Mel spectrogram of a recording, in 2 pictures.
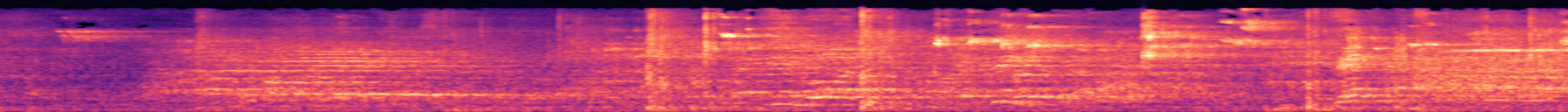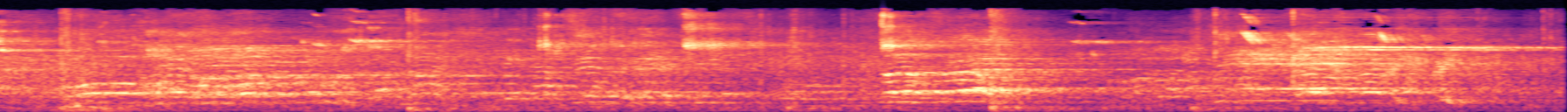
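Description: Young men and women shout and call out to each other in a large echoing gym.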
